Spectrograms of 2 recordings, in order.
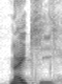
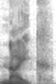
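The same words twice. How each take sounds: First: The final E is pronounced, two syllables. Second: The final E is silent, one syllable. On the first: This is the brand's actual name. "but it's Nike" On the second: This is how the spelling would suggest reading it. "I would pronounce that Nike"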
